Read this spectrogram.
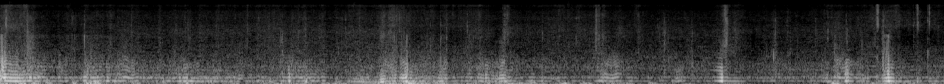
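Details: Wild bees in their thousands surround a giant hive being harvested high above the ground in the mountains, producing a continuous deep droning buzz, with scattered sharp taps and thuds throughout.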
